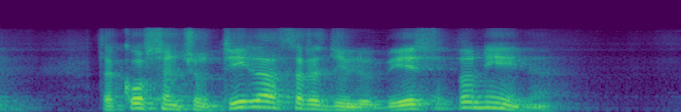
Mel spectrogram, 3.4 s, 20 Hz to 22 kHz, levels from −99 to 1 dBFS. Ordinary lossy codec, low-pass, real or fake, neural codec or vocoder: none; none; fake; codec, 16 kHz, about 1 kbps, DyCAST, with the encoder's durations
